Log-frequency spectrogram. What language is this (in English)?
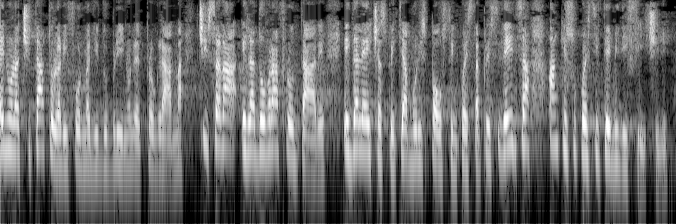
Italian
